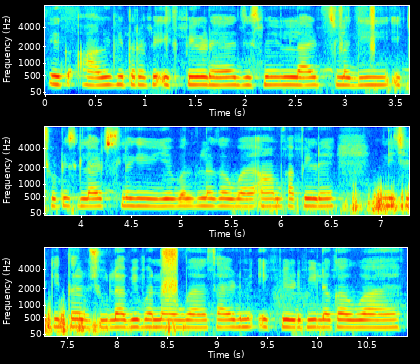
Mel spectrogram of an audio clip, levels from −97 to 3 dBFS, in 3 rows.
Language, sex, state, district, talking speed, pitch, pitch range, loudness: Hindi, female, Uttar Pradesh, Shamli, 225 wpm, 215 Hz, 210-225 Hz, -20 LUFS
